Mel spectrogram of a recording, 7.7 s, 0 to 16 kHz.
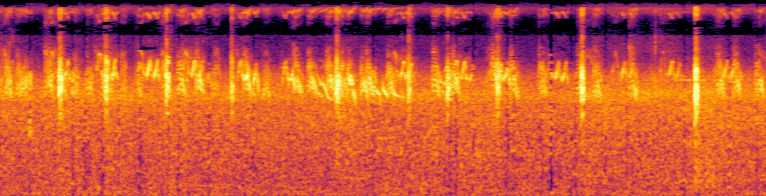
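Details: Ospreys meeting at their nest in Hellgate Canyon, Missoula, Montana, on June 21, 2022, recorded by a nest camera: loose, chattering high chirps of varying loudness, with a few sharp accented notes.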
